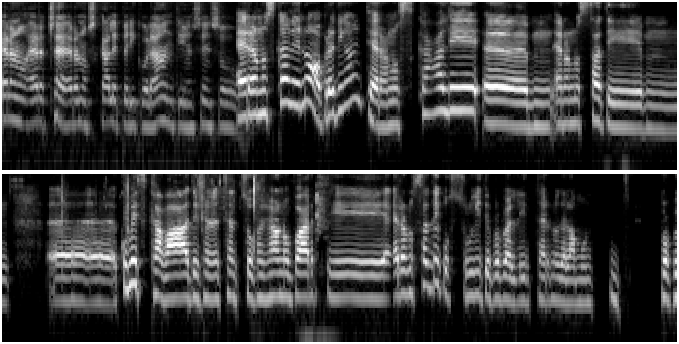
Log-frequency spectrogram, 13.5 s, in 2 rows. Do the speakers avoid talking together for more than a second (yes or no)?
yes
